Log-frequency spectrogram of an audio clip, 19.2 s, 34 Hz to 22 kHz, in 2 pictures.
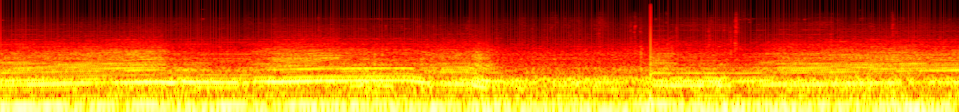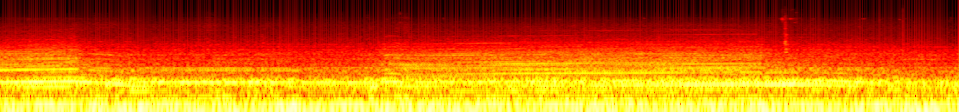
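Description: Dodge Durango SRT Hellcat's supercharged 6.2-litre Hemi V8 under hard acceleration. Its pitch climbs and then drops several times as the transmission shifts up.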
